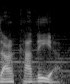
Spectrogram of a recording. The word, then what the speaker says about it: Arcadia: The actual pronunciation is Arcadia.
